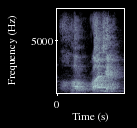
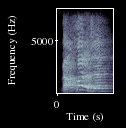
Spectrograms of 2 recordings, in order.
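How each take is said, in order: First: Kharaja stretched with a doubled r; slow model word. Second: Kharaja with a single short r; wrong form contrast. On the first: Teacher answers his own question slowly for students. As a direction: hold the r in kharaja and draw it out. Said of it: "we say what?". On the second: Teacher shows the form not to use. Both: Shown as a demonstration.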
